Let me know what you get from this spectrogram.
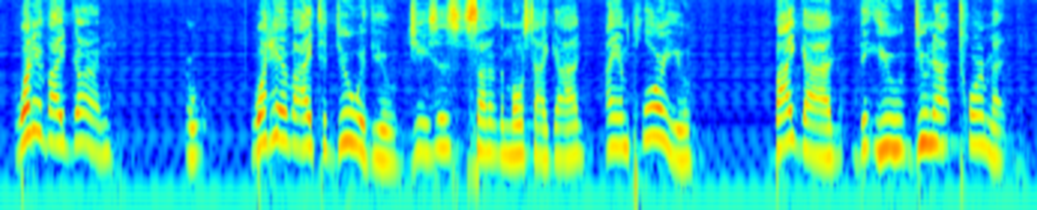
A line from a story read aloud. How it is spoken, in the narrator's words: he cried out in a loud voice and said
